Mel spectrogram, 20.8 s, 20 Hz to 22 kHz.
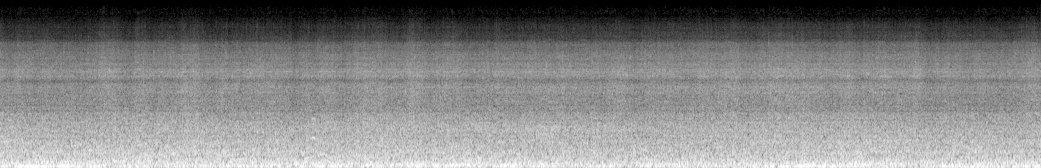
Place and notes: berlin, karolinenstraße: wehr - the city, the country & me: weir
the city, the country & me: march 19, 2011
Berlin, Germany, March 2011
